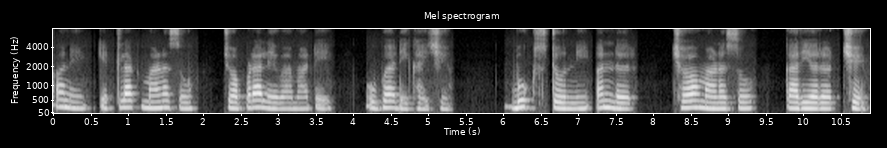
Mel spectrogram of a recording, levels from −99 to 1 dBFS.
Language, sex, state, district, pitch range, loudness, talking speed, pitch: Gujarati, female, Gujarat, Valsad, 205-235 Hz, -17 LUFS, 90 wpm, 210 Hz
